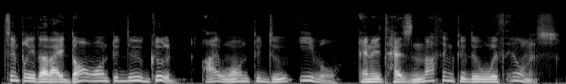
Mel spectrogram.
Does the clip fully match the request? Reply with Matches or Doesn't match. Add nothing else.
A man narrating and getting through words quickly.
Matches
